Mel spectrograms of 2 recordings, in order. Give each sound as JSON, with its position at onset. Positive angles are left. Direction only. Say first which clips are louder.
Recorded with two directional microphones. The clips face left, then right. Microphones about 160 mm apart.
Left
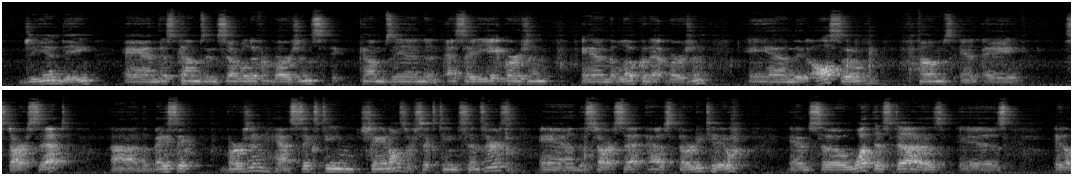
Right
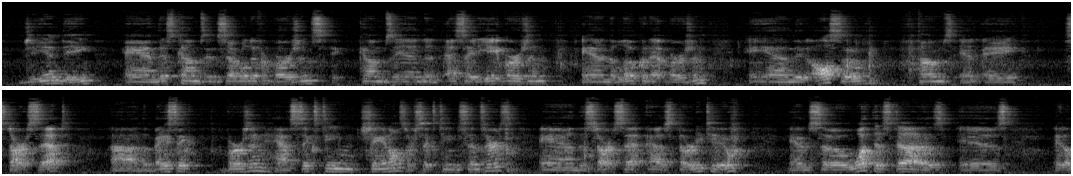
{"t": 0.2, "sound": "speech", "louder": "left 4 dB", "side_deg": 0}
